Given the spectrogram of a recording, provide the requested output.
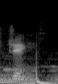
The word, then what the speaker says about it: Jing: it would be pronounced Ching but it's Jing like a j and so Jing in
